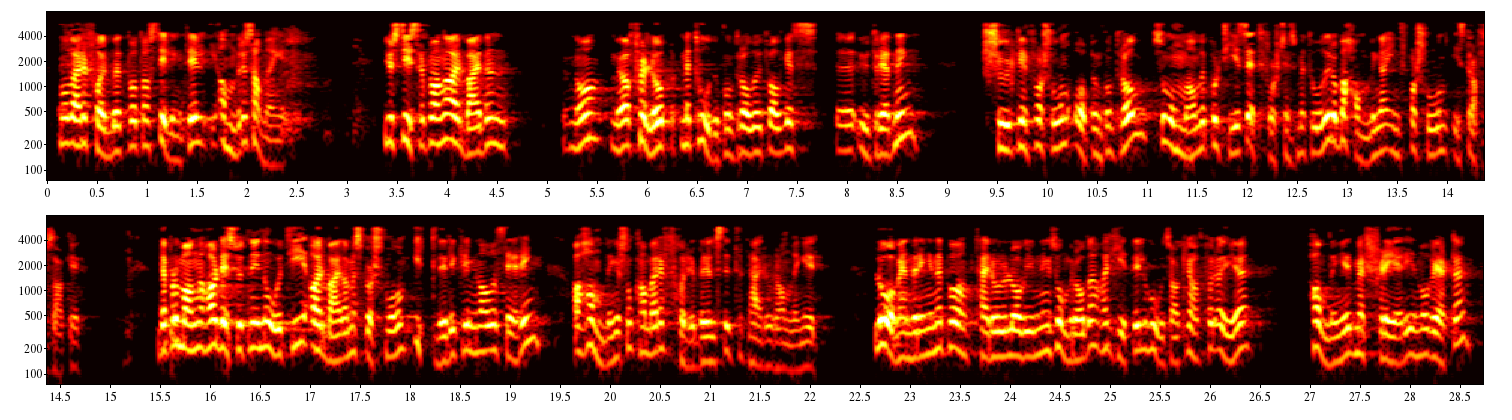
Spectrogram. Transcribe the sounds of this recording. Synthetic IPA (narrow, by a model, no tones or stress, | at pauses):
mɔʋæːɾəfɔɾbəd̪̚pʰɔt̪ʰɑːst̪ɪlːɪŋt̪ʰɪlɪʔɑnd̪ɾəsɑmənhɛ̰ŋːə̰ɾ | jʉst̪iːt̪sɾɛpɑʈ̪mɑŋːəɑɾbæɪd̪ə | ɳoːmɛɔfœlːəɔpmɛt̪ʰuːd̪əkʊnt̪ʰɾɔlːʉːt̪ʋɑlɡəs | ʉːt̪ɾeːd̪nɪŋ | ʂʉːlt̪ɪnfɔɾmɑʂuːnoːpənkʊnt̪ʰɾɔlːsɔmɔmhɑnd̪əɾpʰʊlɪt̪ʰiːət̪sɛt̪ːə̥ɾfɔʂknɪŋsmɛt̪ʰuːd̪əɾɔbəhɑnd̪lɪŋɑʋɪnfɔɾmɑʂuːnɪst̪ɾɑ̰fːəsɑ̰ːkəɾ | d̪ɛpɑʈəmɑŋːəɦɑɖɛsʉːt̪n̩ɪnuːət̪ʰiːʔɑɾbæɪd̪ɑmɛspœʂmoːlɔmʏt̪ːəlɪəɾəkʰɾɪmɪnɑlɪseːɾɪŋ | ʔɑʋɦɑnd̪lɪŋəʂɔmkʰɑnʋæːɾəfɔɾbɾeːd̪lsət̪ʰɪlt̪ʰæɾʊɾhɑ̰nd̪lɪŋəɾ | loːʋɛnd̪ɾɪŋənəpʰɔt̪ʰæɾʊɾloːʋjiːʋnɪŋəsɔmɾoːd̪əɦɑɾhɪt̪ɪlhuːʋəd̪sɑːkəlɪhɑt̪ːfɔɾœʏə | hɑnd̪lɪŋəɾmɛfleːɾəɪnʋɔlˠʋeːʈə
